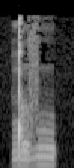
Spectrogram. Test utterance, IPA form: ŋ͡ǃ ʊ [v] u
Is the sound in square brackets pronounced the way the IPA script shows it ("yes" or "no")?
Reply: yes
